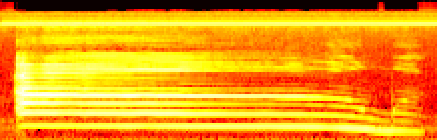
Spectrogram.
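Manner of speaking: ALMA with a very long, high first syllable; stressed syllable stretched. Shown as a demonstration. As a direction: call out AAAL-ma, holding the AL. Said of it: "Qual é a sílaba tônica de alma?".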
